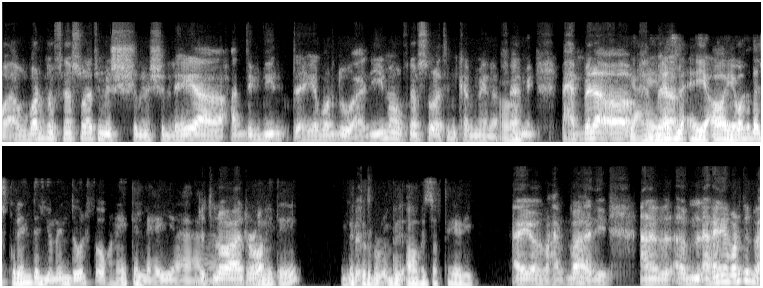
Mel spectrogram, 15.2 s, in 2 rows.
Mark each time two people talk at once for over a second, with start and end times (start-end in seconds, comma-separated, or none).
none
